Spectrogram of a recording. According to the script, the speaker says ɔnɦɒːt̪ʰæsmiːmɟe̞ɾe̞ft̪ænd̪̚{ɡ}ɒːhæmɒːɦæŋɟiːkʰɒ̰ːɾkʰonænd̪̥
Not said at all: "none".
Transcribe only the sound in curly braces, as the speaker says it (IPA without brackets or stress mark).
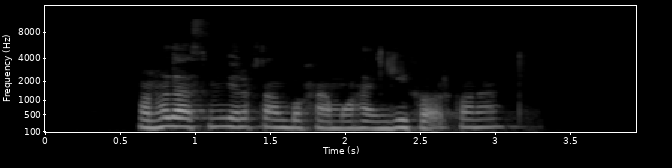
b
